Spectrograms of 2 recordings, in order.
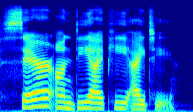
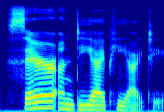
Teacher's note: Stressing that third syllable dip is critical.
